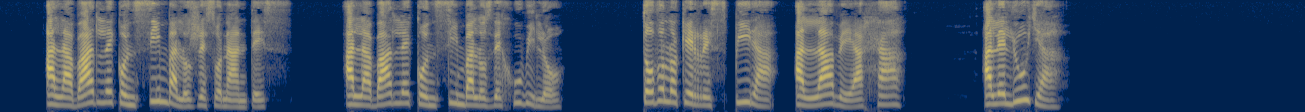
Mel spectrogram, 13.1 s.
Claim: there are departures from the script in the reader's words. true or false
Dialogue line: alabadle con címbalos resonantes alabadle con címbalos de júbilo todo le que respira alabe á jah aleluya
true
